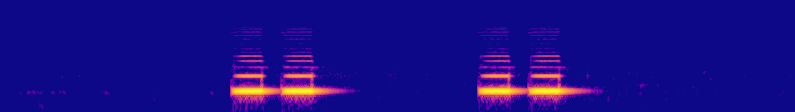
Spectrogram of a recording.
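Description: A pitched, keyboard-like tone sounds as two quick notes of the same pitch, and the pair repeats about two and a half seconds later.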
